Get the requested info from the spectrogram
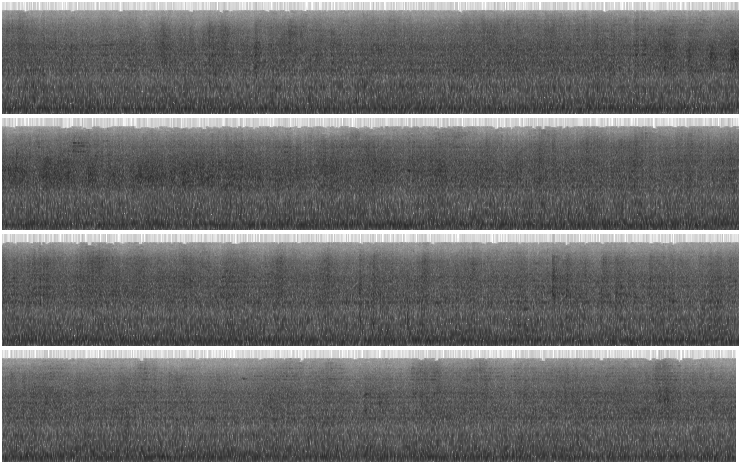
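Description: Freight train of coal hopper cars rolling past at steady speed: a continuous rumble of steel wheels on rail with clickety-clack from the wheels over the rail joints.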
